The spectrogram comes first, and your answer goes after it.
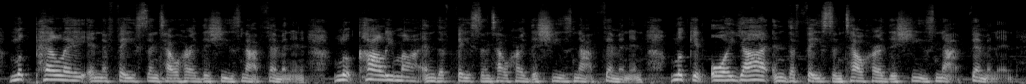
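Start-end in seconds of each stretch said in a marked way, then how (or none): none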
